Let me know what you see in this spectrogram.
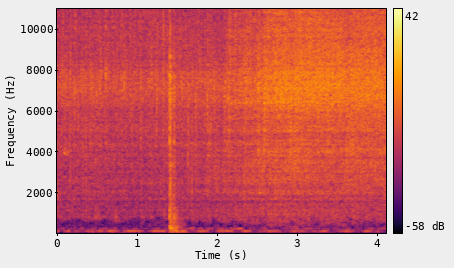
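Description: Tuna steaks and garlic frying in butter in a nonstick pan, a steady sizzle. There is one sharp click about a second and a half in, and the sizzling gets louder just past halfway.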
